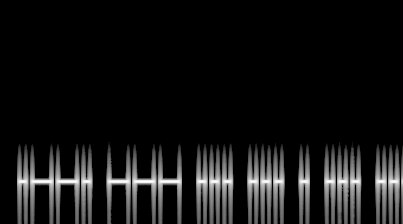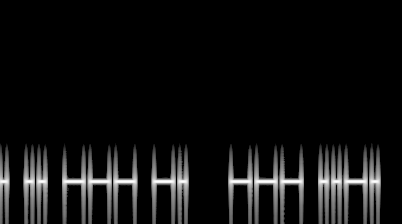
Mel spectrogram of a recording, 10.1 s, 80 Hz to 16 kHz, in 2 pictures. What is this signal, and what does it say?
Morse code, heard as a keyed tone, about 15 wpm, 700 Hz. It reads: POSSESSION OF
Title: Sentences from Top 1400 Words 15wpm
